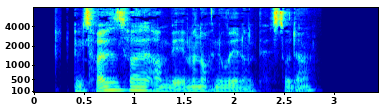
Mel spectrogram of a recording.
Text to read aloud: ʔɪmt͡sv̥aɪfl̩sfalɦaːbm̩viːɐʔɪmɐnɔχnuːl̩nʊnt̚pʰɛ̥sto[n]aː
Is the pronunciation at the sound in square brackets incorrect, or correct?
incorrect: d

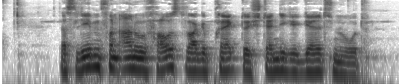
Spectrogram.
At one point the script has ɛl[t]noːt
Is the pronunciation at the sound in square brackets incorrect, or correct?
correct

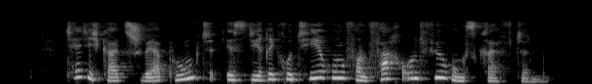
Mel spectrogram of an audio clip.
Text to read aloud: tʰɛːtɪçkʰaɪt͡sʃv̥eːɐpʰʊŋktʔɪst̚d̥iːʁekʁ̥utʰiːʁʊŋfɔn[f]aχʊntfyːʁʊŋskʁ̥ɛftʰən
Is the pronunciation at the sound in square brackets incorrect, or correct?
correct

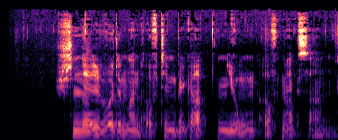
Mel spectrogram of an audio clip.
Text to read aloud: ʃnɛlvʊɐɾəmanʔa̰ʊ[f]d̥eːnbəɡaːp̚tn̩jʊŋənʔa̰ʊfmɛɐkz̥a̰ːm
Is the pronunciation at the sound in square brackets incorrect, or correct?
correct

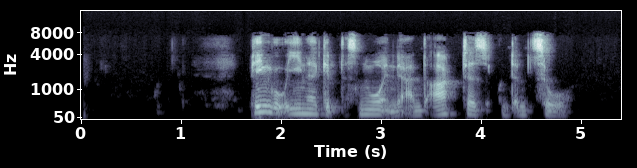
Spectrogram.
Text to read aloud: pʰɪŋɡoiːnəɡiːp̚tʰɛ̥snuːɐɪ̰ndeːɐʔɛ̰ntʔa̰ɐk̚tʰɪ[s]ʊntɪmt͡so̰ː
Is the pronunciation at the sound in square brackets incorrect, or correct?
correct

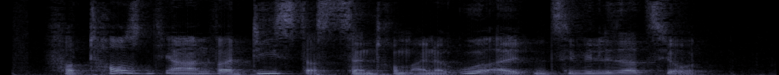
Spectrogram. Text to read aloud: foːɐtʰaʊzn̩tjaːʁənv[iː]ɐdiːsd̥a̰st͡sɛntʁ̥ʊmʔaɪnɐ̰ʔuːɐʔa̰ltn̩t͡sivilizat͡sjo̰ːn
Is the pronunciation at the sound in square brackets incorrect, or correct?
incorrect: aː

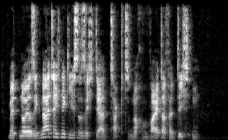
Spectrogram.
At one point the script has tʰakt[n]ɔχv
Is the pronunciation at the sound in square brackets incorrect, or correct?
correct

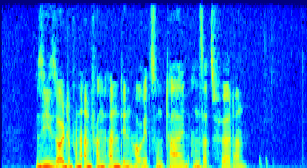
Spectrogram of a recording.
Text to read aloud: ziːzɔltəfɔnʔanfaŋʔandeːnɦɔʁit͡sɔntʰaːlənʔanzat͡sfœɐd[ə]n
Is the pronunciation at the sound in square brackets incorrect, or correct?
incorrect: ɐ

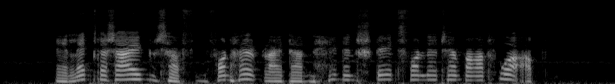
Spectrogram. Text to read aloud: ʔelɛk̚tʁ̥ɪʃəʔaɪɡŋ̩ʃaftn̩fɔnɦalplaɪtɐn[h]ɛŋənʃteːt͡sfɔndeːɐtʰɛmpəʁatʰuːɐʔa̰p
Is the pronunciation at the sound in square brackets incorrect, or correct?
correct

